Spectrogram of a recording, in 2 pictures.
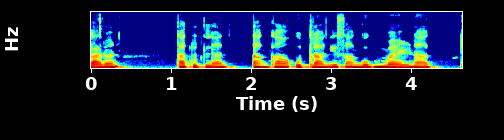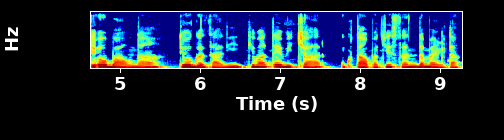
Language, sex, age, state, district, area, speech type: Goan Konkani, female, 18-30, Goa, Salcete, urban, spontaneous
